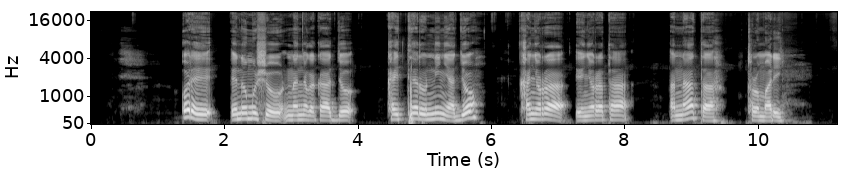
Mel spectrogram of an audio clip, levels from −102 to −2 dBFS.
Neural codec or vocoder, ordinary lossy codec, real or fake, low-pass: none; none; real; none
